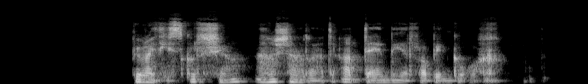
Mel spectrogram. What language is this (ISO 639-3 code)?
cym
